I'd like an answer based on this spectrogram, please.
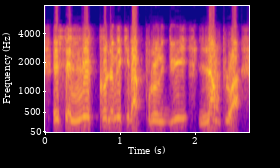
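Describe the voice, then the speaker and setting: The voice is raised and projected, moving at a fairly slow pace. The sound is dry and close, with no echo. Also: man. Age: 40s. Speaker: presidential candidate. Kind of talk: radio interview. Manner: impassioned.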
